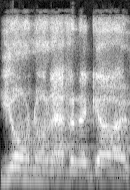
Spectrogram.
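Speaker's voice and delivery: yelling. Retelling how a senior teammate yelled at a younger player: imitating someone yelling. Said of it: "he yelled at Bucks".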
